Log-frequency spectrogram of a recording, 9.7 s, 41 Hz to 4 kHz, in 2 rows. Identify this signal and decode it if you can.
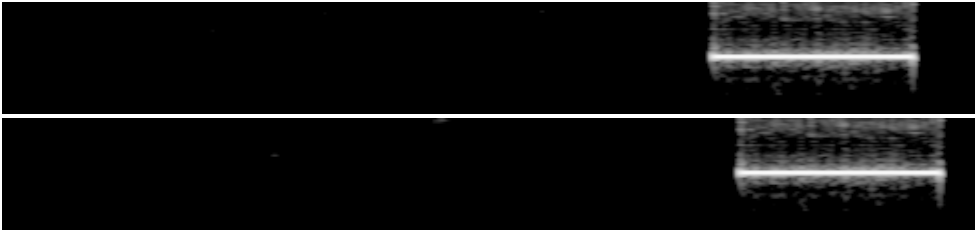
Ringback tone (Europe, 425 Hz).
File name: out- -2019- - - .135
